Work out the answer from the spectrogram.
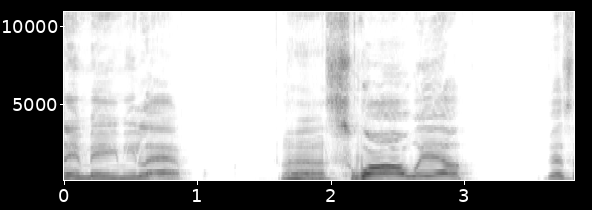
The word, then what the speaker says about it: Swalwell: Swalwell, that's how we gonna say it.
